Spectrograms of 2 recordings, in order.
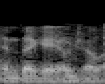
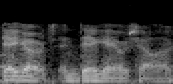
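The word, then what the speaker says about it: Ndegeocello: but Michelle Ngocello? – Ndege Ocello. – Ndege Ocello, okay.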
